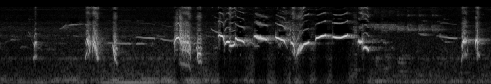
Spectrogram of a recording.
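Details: Oriental magpie-robin provoking song to draw other birds into answering: scattered harsh chips, then a burst of rich rising and falling whistles, with a faint low hum underneath.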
